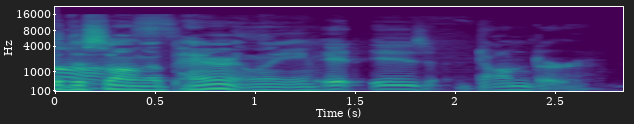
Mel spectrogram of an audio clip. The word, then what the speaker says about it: Donder: cool is typically the reindeer's names are incorrectly pronounced specifically donder yeah cause it's gender not donner i was like i thought it was donner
